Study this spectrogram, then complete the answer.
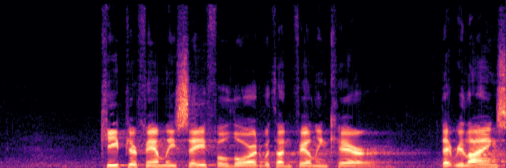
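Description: A man chants solemnly through a microphone in a large echoing hall.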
